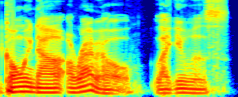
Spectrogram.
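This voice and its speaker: A man co-hosting a casual podcast, running through his points in a playful, excited way. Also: low-pitched, moderate pace, dry recording, clean studio sound. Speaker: podcast co-host.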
